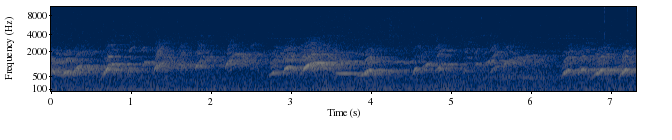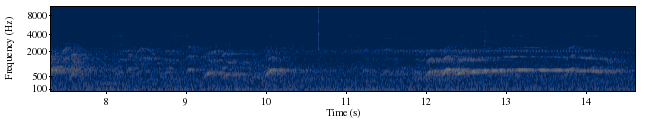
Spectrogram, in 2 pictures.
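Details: Coyotes calling close by in Oklahoma in October 2016: bursts of excited yipping and short falling howls in a group chorus, pausing around eight seconds, then a few longer steady wails near the end.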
